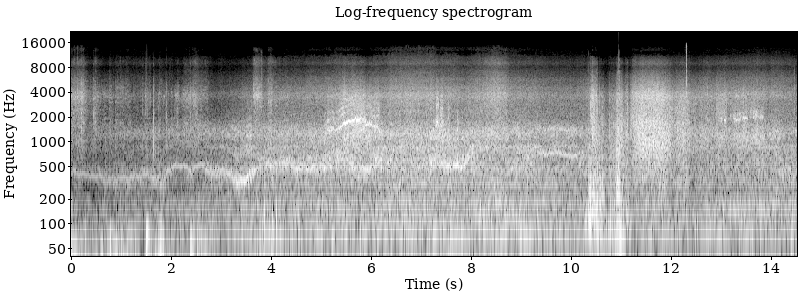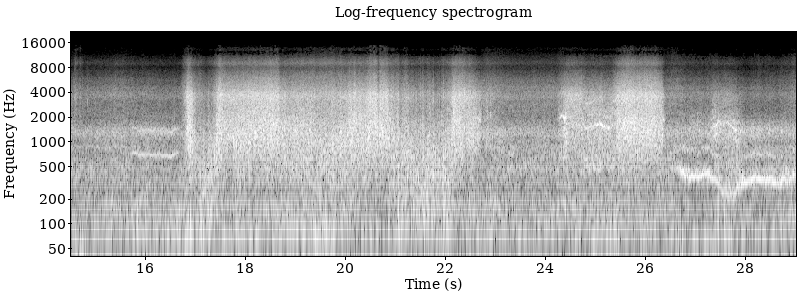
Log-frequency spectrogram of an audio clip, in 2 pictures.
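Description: Loud wind rush over the camera microphone during a fast speedriding descent under a small speed wing, with gusty surges and a wavering whistle now and then.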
